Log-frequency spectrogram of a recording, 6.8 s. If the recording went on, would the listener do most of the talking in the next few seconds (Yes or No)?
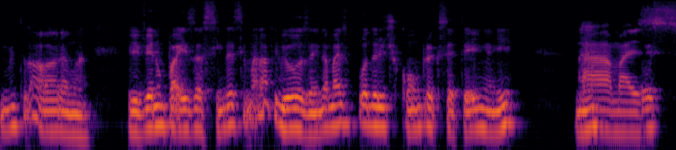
Yes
